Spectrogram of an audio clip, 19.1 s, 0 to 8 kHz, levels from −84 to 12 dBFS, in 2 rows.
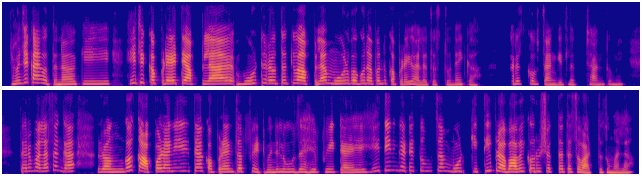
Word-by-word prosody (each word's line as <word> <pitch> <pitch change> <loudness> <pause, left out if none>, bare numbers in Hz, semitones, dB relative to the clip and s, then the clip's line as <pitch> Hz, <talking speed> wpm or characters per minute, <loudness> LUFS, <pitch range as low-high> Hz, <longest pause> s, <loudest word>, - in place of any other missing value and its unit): म्हणजे 290 +8 +1
काय 360 -2 +7
होतं 215 -10 -5
ना, 225 +2 -1
की 255 0 -5 0.3
हे 330 - -2
जे 380 - +1
कपडे 300 -2 +2
आहेत 285 +1 +7
ते 300 - +8
आपला 260 -1 +6 0.3
मूड 260 +6 -4
ठरवतं 300 -3 -3
किंवा 315 -1 +6
आपला 275 0 +3
मूड 280 -1 -5
बघून 285 0 -2
आपण 275 0 -3
कपडे 220 -2 -5
घालत 95 - -6
असतो 130 - -15
नाही 200 +4 -8
का? 170 -3 -12 0.5
खरंच 250 0 -9
खूप 265 -3 -8
सांगितलंत 195 0 -8 0.2
छान 190 -2 -9
तुम्ही. 200 -2 -13 0.6
तर 305 +2 -7
मला 320 -2 0
सांगा, 325 -6 -2 0.4
रंग, 260 +1 0 0.2
कापड 300 -2 +7
आणि 325 +3 -1
त्या 330 0 0
कपड्यांचा 265 +2 -2
फिट, 250 -7 -6
म्हणजे 225 +2 -4
लूज 245 -1 -5
आहे 235 -1 -4
फिट 245 -2 -6
आहे. 220 +1 -2
हे 260 +8 -12
3 395 0 -1
घटक 360 0 -6
तुमचा 340 0 -9
मूड 300 +1 -8
किती 275 +6 -7
प्रभावी 275 -2 +6
करू 290 0 -5
शकतात 270 -2 -6
असं 250 -2 -3
वाटतं 200 +1 +1
तुम्हाला? 190 -1 -4
260 Hz, 170 wpm, -23 LUFS, 230-300 Hz, 0.6 s, ते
